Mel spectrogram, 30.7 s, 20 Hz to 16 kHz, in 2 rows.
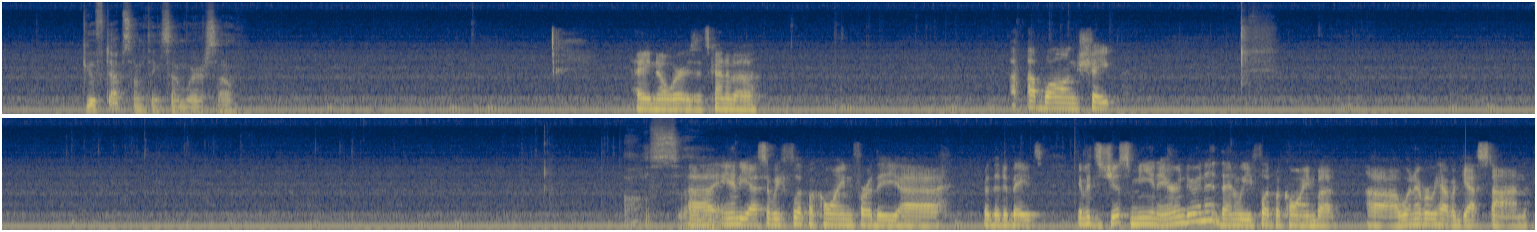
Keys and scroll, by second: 0.2 space, 1.2-2.5 typing, 4.7 e, 8.3-11.6 typing, 13.2 m, 15.8-18.7 typing, 20.2-22.5 typing, 25.3-26.6 typing, 27.7 m.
